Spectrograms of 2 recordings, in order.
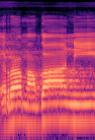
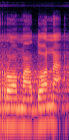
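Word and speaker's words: رَمَضَانِ: Tapi Bapak Ibu rekomendasi dari para ulama khususnya mazhab Syafi'i bacanya itu jangan ramadana kalau bisa bacanya adalah Ramadani. Bacanya Ramadani aja. Sebagaimana yang dikatakan oleh pengarang kitab Fathul Muin yaitu As Syekh Zainuddin Almalibari. Beliau mengatakan bacanya dengan kasrah jangan pakai fathah.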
